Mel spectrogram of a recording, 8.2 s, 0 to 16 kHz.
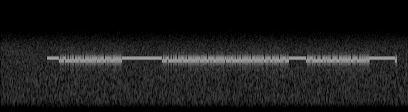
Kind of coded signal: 300-baud modem data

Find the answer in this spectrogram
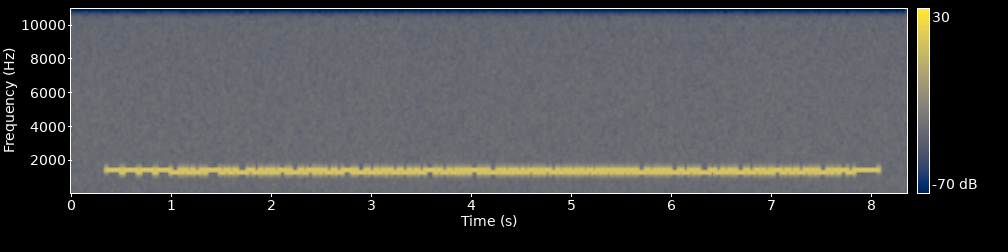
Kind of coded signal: RTTY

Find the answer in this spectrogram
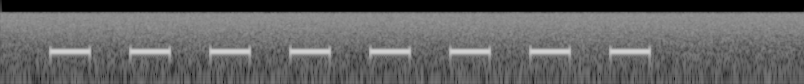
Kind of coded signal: telephone call progress tone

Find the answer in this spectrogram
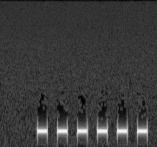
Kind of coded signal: telephone call progress tone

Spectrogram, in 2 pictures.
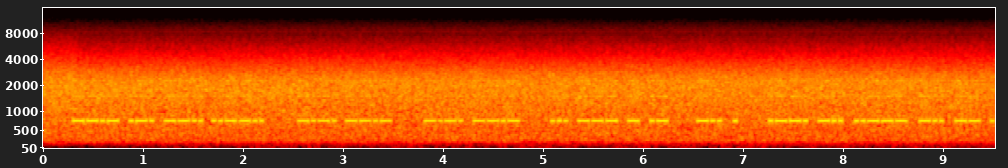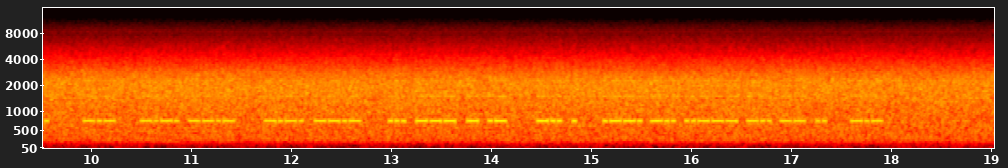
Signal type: Morse code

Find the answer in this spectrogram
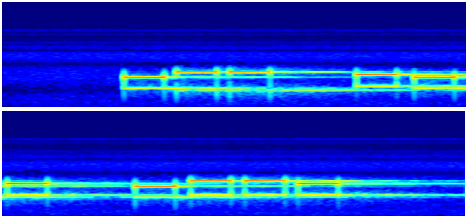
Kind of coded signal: DTMF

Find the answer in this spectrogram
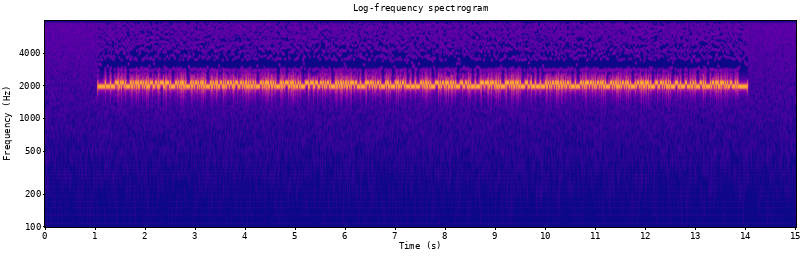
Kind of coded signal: RTTY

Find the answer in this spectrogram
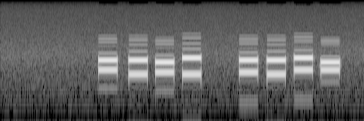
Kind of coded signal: DTMF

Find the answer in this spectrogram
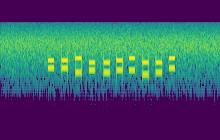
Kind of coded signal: DTMF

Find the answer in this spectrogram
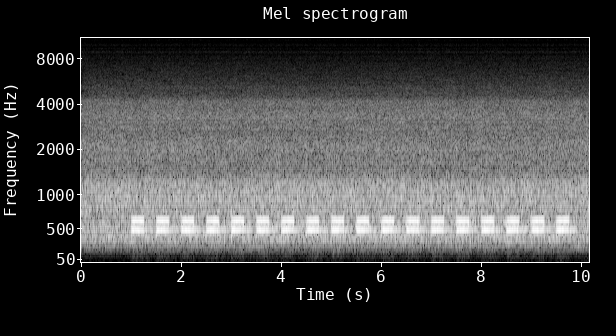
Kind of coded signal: telephone call progress tone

